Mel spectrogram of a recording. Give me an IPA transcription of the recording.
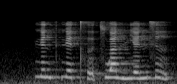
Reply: p ɥ ɛ˥˧ n pʰ ɥ ɛ˥˩ t̪ʰ ɤ̰˨˩ t͡s w a˥˩ n n̪ j ɛ˧˥ n s ɹ̩˥˩

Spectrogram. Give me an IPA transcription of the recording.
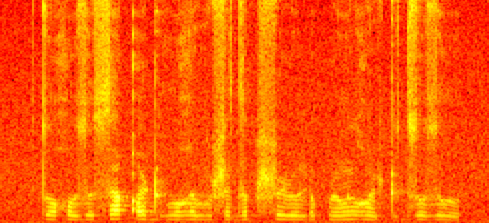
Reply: t o χ u z ʊ s ɐ qʼ o ɖʱ u ʁ ɪ v u ʂ ɐ d ɐ p ʂ ʊ ɭ u l ɽ o p ɭ õ l ʁ œ̃ ʂ ʈ ṳ d z o z ʊ

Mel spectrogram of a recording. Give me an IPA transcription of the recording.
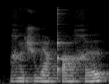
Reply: ʁ ə̃ ʃ w ɛ qʼ ɔ χ ə

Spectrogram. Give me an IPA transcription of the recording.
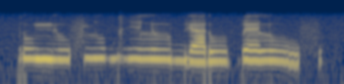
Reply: ɾ u mʲ u f ʎ u ɡʱ i l ɯ bʲ a ɾ u ɓ ɛ l u f

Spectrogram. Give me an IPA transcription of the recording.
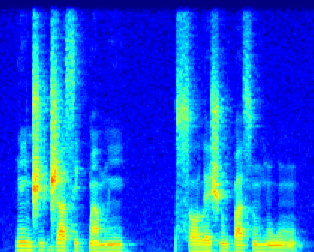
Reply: ɾ ĩ˦ d͡ʒ i˧ d͡ʒ a˦ s i˧ k͡p ã˧ m ĩ˧ | s ɔ˧ l ɛ˧ ʃ ũ˧ k͡p a˨ s ũ˧ b ũ˨ w ũ˨

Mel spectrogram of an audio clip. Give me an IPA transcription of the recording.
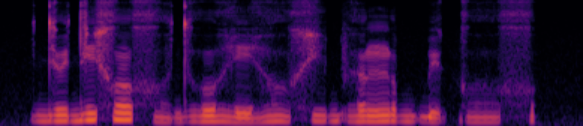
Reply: d ʉ˧ d i˦ x o˦ x o̤˨ dʱ u˧ ɦ i˨ ɦ o̤˦˨ x i̤˦ bʱ ɵ˦ ŋ ɵ˦ b ɓ y˨ k o̤˦ x

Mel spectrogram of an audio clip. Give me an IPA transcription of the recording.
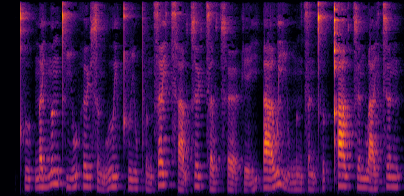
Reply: kʰ uː˨ p̚ n̪ ɐ˧ j n̪ ʊ˥ ŋ t̪ʰ iː˨˥ w h ɵ˧ ɥ s ʊ˨˩ ŋ w uː˧ j kʷʰ iː˨ w pʰ ʊ˨˩ ŋ s ɐ˥ j t͡sʰ aː˨˩ w t͡s ɵ˥ ɥ t͡s ɐ˨ w t͡sʰ œː˨˩ k e˨˥ j | aː˨˥ w j iː˨˩ w n̪ ʊ˨˩ ŋ t͡s ɐ˨˩ ŋ t̪ʰ ʊ˨ k̚ pʰ aː˥ w t͡s ɵ˧ n w aː˨˧ j t͡s ɵ˥ n

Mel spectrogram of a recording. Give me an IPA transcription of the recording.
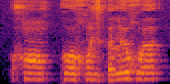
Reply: x ɔ̃ː kː o χʷ ĩ z ʔ ə l ɨ χʷ əː

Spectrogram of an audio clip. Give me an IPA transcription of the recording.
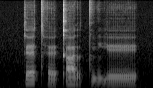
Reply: k ɛ˦ tʰ ɛ˨ kʼ a˦ r t ĩ˨ j eː˦

